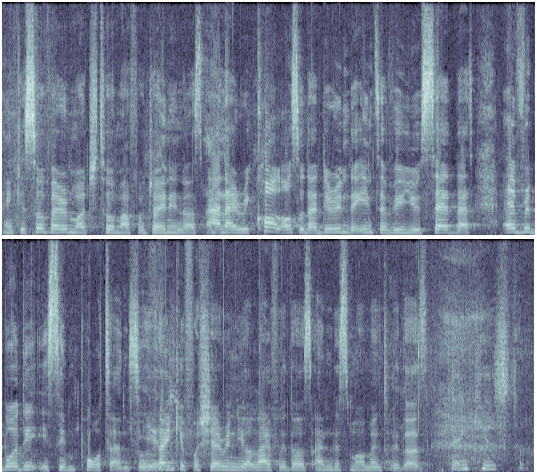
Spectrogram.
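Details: Adult woman (host); Typical speech.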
